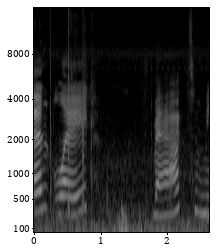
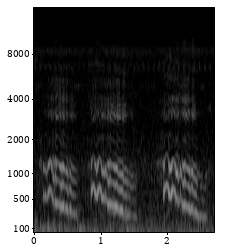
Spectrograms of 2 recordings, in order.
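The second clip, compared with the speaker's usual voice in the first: bird call; 6 semitones higher, much slower than usual. Pretend. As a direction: coo like a bird for the kids. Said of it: "And they say".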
